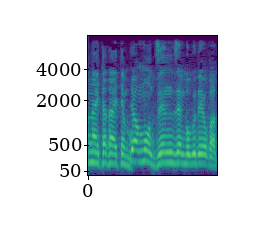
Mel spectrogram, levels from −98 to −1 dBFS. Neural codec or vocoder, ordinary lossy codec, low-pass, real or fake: none; none; 7.2 kHz; real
